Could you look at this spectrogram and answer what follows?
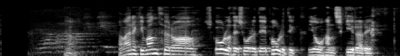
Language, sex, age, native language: Icelandic, male, 30-39, Icelandic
